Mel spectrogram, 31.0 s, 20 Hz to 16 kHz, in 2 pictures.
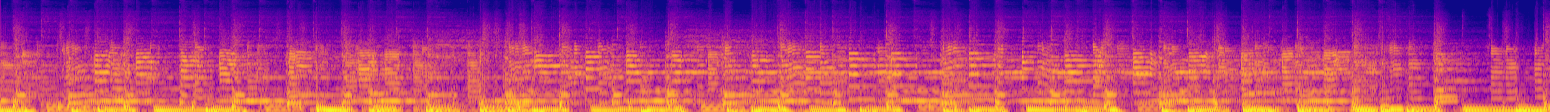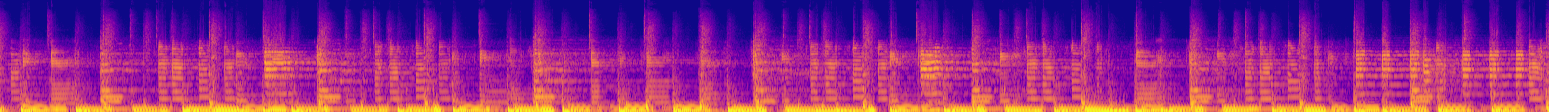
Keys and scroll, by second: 0.9-1.9 typing, 8.6 Delete, 11.5 ctrl+space, 15.6-18.9 typing, 20.2 space, 20.6 shift+b, 20.8 f, 21.0 o, 23.0 shift+a, 26.5 1, 26.7 6, 26.9 Return, 29.2 1, 29.4 Return, 30.6 1.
